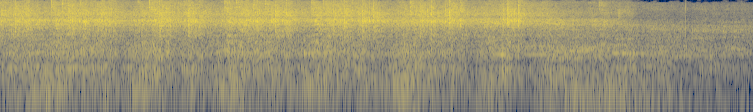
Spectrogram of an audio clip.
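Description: Express train passenger coaches running past at speed: a dense rumble and rattle of steel wheels on the rails that drops away quickly about six seconds in as the last coach goes by.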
